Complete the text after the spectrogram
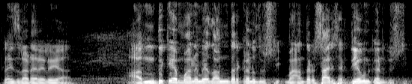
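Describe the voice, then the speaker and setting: Lively Telugu-accented man preaching. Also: mid-range voice, fairly quick, long reverb tail. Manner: lively, teasing, quizzes the crowd and breaks into song. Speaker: pastor. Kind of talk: sermon with congregation call-and-response.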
